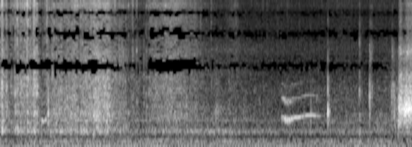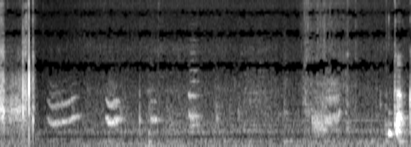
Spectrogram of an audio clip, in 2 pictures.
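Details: Eight-month-old female Maine Coon cat at home while being fed; a series of short chirping meows in quick succession amid handling rustles and scattered clicks.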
